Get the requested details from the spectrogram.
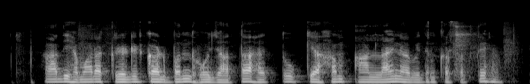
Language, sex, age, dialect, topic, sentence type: Hindi, male, 18-24, Awadhi Bundeli, banking, question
